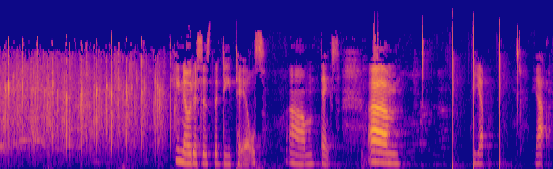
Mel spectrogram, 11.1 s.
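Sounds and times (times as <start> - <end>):
crowd clapping: 0.0 - 3.6
speech: 3.5 - 8.1, 9.5 - 9.8, 10.7 - 11.0.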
